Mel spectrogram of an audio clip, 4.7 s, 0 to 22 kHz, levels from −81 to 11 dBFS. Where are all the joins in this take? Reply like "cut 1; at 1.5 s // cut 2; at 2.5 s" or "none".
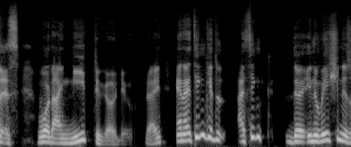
cut 1; at 2.2 s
